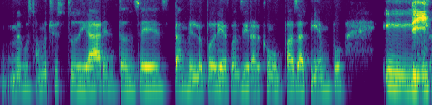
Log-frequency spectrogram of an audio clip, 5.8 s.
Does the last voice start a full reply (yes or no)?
no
